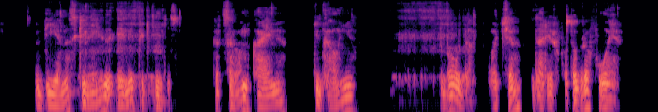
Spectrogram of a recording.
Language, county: Lithuanian, Utena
